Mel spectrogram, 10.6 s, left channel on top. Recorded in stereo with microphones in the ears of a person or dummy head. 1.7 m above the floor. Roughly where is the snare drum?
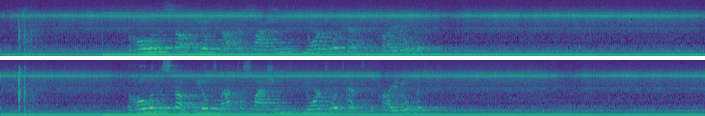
No snare drum in this recording.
